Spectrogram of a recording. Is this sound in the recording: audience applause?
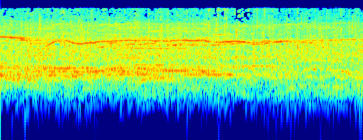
yes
